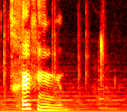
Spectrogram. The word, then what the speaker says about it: Scheveningen: Hello Scheveningen. What? Scheveningen.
